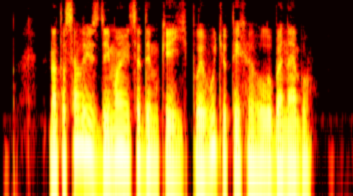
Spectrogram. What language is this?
Ukrainian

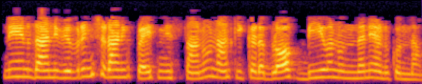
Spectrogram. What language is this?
Telugu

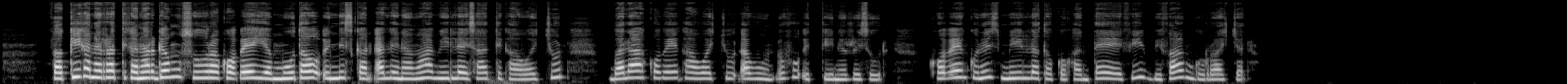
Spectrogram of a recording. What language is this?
Oromo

